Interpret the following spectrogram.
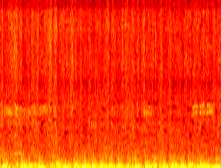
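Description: Samba batucada percussion ensemble drumming a steady, driving rhythm, loud and close to the microphone.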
